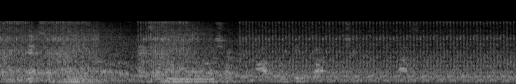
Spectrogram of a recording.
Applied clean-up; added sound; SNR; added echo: none; Engine; -4 dB; reverberation time 2.3 s.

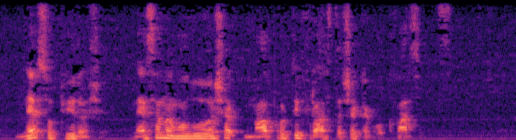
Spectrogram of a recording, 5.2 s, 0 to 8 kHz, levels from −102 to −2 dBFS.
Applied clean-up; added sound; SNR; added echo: none; none; none; none.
